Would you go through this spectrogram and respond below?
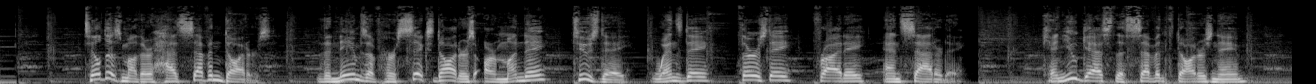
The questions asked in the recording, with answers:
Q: Can you guess the seventh daughter's name?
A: That's right, it's Tilda.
